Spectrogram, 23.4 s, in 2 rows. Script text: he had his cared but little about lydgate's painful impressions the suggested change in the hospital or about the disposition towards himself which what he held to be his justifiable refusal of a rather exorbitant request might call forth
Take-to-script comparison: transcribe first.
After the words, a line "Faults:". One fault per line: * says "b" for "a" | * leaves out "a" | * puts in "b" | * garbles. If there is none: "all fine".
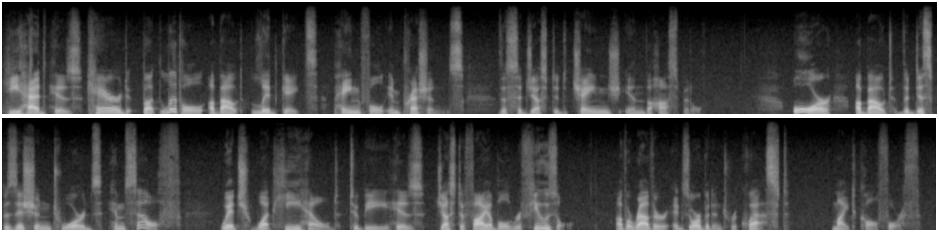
he had his cared but little about lydgate's painful impressions the suggested change in the hospital or about the disposition towards himself which what he held to be his justifiable refusal of a rather exorbitant request might call forth
Faults:
all fine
